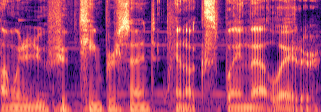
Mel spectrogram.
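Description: Clear music plays behind a man with a fairly low pitch and ordinary pitch variation. The sound is dry, with no echo. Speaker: cocktail host. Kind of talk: tutorial. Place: bar. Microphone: studio mic.

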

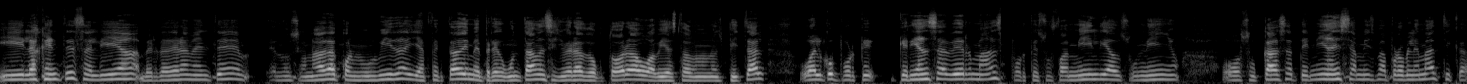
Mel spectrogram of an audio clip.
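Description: Against a quiet background, a woman talks at a moderate pace in a fairly high pitch, her dark, mellow tone carrying fairly even intonation. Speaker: dancer and choreographer, dance company director; guest. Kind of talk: interview conversation. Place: studio. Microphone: lapel.

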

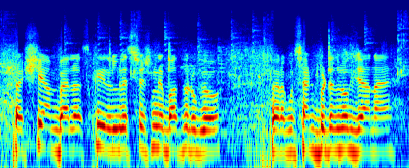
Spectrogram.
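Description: A man's voice at a moderate pace with music in the background, in a dry sound with no echo. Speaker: travel vlogger. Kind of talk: casual vlog chat. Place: street. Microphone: phone near.

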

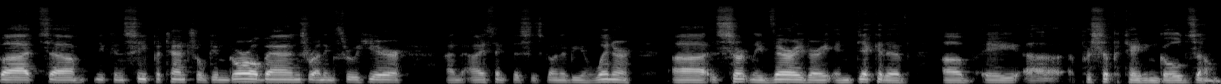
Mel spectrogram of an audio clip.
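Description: Against a quiet background, a man speaks at a moderate pace with a fairly low pitch. His intonation is monotone and flat. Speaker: presenter. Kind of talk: lecture. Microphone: webcam.

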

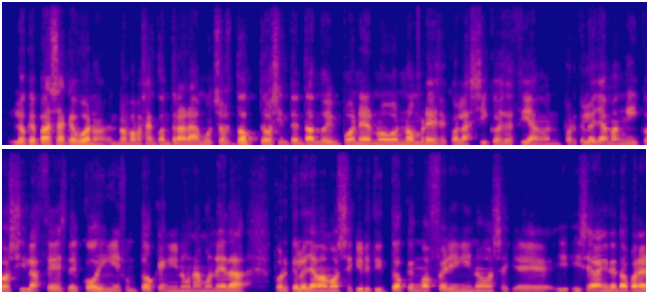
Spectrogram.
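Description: Over a quiet background, a man speaks at a fairly quick pace with hardly any pauses, a medium pitch, fairly even intonation, and a dry, close sound with no echo. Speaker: crypto lawyer and startup co-founder. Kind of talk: interview. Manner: fast.

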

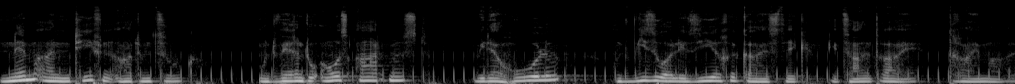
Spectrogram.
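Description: A man's fairly high, calm and soothing voice at a very slow pace, long, frequent pauses, ordinary pitch variation, and noticeable background noise. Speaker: meditation guide. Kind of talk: guided meditation. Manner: slow, calm, soothing.

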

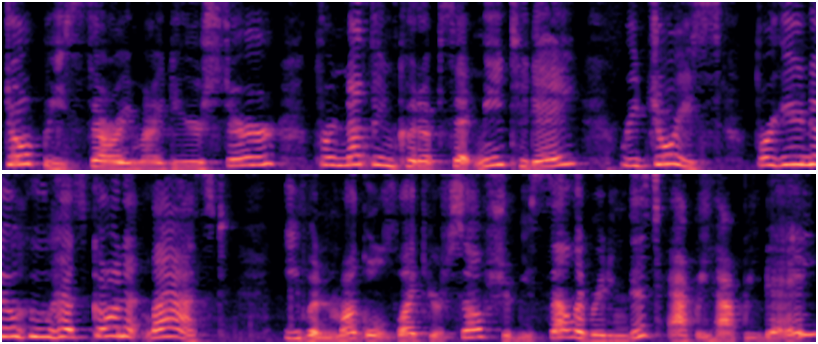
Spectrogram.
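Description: This squeaky, high-pitched put-on character voice moves at a moderate pace with very wide pitch swings. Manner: joyful, exuberant.

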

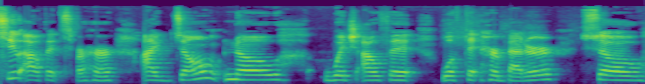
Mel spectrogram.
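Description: The background is quiet as a woman talks. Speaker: expecting mother vlogger. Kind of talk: casual vlog chat. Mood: relaxed, chatty. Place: home room. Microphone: phone near.

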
